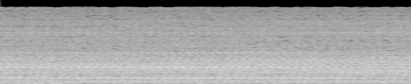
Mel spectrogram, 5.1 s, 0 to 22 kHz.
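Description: Tatra 8×8's twelve-cylinder diesel engine idling steadily. It is running after a top-end rebuild, with new piston rings fitted to cure blow-by that had been throwing oil out of the crankcase breather.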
